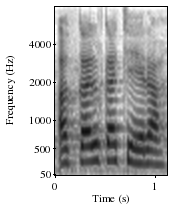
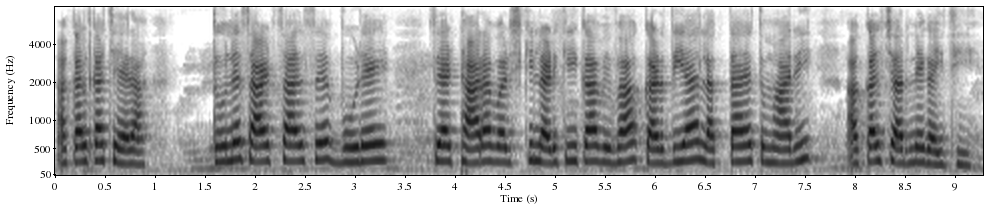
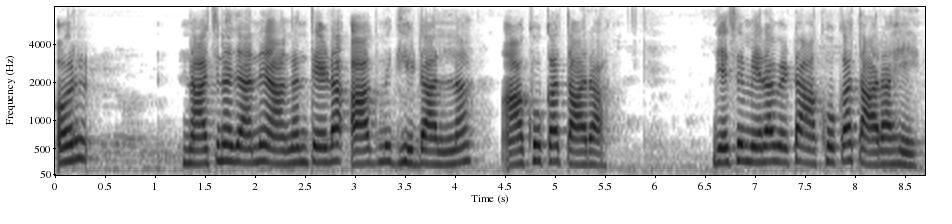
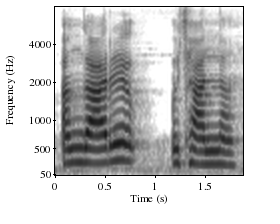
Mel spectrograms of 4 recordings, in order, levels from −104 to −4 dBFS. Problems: constant background noise, continuous background conversations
